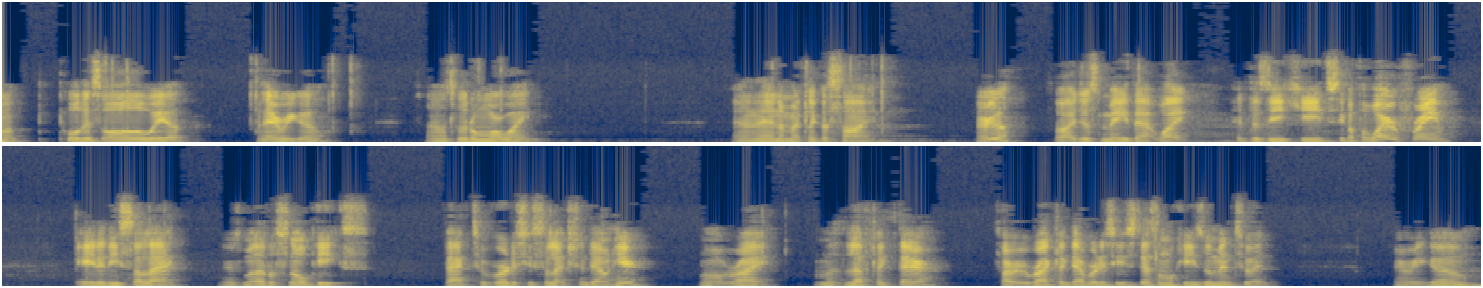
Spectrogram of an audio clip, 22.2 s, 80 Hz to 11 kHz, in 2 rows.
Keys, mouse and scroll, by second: 2.6 click, 3.7 click, 6.5 click, 10.3 z, 11.8 a, 12.4 middle click, 15.6 click, 17.0 right click, 19.8 KP_Decimal, 21.1 scroll up 2, 21.7 scroll up 2.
